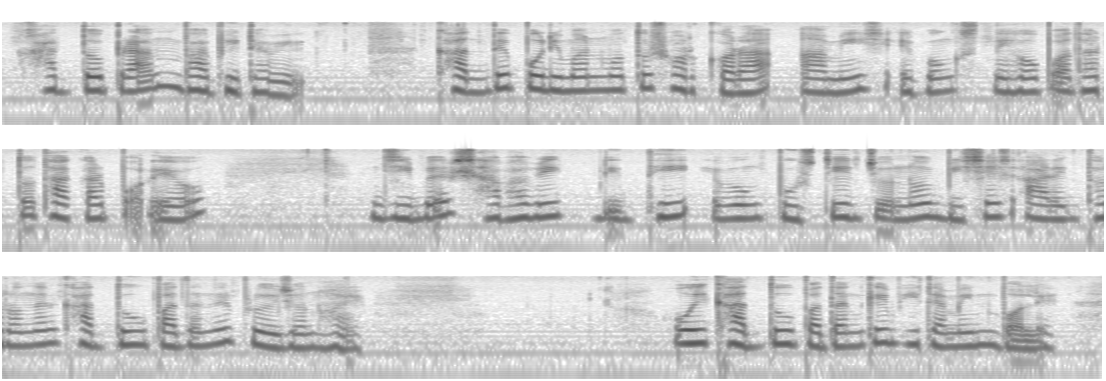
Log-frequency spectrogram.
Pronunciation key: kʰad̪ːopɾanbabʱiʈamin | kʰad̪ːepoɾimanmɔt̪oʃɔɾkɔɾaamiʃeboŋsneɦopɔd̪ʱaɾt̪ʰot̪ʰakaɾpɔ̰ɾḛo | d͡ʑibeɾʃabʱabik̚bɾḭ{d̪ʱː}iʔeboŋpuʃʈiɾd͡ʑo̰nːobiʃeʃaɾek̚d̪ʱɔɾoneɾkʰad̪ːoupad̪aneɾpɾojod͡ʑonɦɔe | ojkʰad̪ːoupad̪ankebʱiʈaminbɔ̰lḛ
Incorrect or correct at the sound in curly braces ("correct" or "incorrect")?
correct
